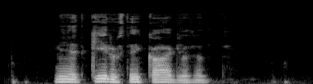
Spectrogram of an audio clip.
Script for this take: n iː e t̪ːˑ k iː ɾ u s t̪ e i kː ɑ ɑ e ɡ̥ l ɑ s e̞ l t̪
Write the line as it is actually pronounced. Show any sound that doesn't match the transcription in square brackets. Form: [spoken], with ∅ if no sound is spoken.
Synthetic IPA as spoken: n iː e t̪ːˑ k iː ɾ u s t̪ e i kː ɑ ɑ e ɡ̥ l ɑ s e̞ l t̪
